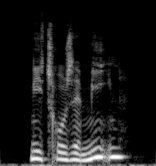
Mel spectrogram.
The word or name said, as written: nitrosamin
